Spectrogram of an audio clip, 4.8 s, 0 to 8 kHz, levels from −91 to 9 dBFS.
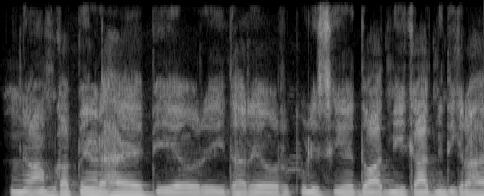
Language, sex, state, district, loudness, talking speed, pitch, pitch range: Hindi, male, Chhattisgarh, Korba, -25 LUFS, 210 wpm, 115 Hz, 115-120 Hz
